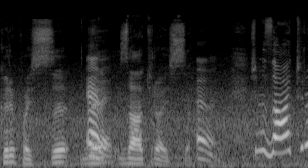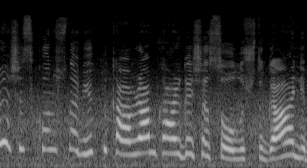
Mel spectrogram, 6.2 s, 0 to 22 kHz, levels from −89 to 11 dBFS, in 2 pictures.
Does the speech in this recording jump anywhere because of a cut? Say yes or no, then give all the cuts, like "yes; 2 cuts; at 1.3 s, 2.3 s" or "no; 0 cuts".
no; 0 cuts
